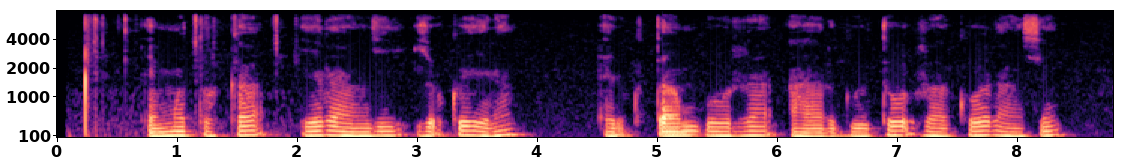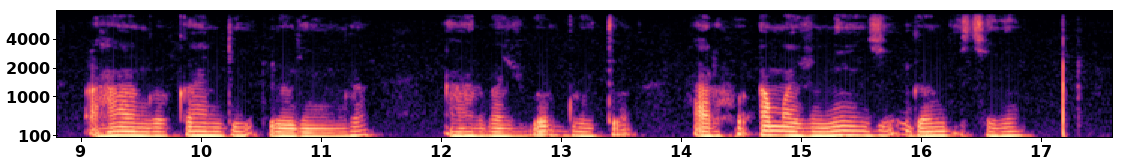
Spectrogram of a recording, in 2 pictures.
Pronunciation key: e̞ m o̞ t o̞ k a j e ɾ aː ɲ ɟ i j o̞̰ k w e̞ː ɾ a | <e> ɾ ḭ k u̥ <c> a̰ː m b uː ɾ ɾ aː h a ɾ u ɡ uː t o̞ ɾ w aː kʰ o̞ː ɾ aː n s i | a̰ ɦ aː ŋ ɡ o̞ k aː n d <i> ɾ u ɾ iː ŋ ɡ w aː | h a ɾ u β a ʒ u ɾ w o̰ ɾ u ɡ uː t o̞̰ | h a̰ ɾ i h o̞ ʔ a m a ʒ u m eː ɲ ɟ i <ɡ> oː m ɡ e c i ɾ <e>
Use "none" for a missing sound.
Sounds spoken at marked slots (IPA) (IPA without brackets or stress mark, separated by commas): e, t, i, ɡ, e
